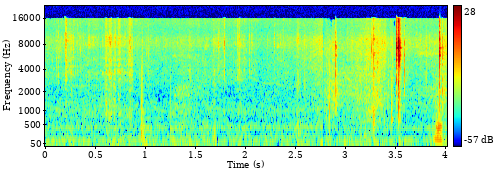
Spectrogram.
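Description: Honey bees buzzing over an open hive, a steady hum, with a few light clicks about a second in and near the end.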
